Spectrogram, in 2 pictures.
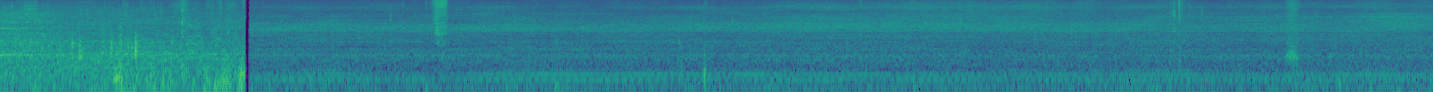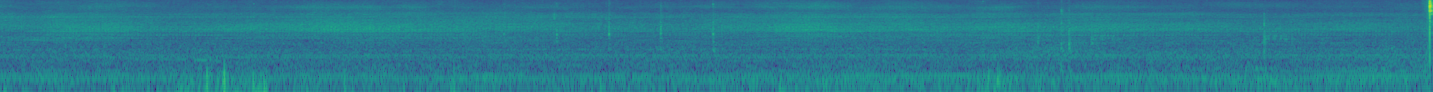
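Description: Murmur of voices for the first couple of seconds. Then a steady low distant engine drone, with a few faint sharp clicks, among them a driver striking a golf ball off the tee.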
